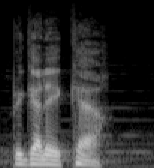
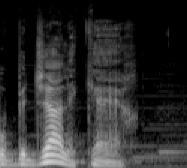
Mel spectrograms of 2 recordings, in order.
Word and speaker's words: Bujalekar: Bonjour, Bugalekar. » C'était plutôt Bujalekar, le terme désignant les enfants, ayant sa prononciation locale.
